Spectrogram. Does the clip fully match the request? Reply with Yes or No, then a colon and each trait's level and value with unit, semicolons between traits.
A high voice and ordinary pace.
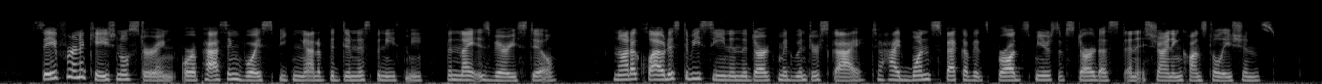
No: high, 195 Hz; fast, 220 wpm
